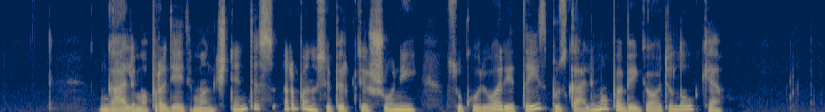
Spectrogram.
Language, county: Lithuanian, Klaipėda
